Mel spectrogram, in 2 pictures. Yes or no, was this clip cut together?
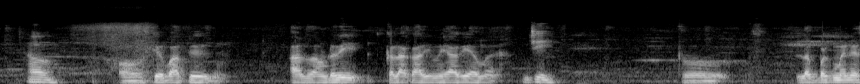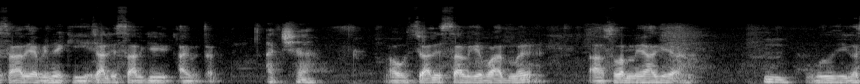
yes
